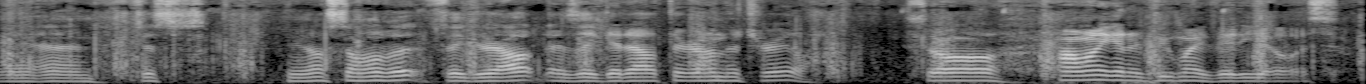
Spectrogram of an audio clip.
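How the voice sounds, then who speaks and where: Moderately paced male speech, fairly high in pitch with fairly even intonation, amid noticeable background noise. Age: 60s. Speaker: hiker vlogger. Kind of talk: casual vlog talk to camera. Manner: relaxed, with many fillers.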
